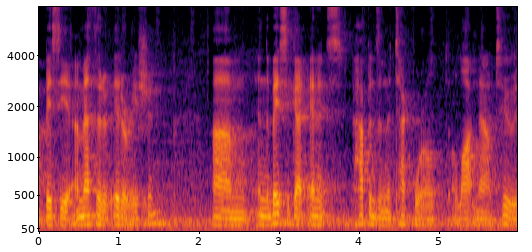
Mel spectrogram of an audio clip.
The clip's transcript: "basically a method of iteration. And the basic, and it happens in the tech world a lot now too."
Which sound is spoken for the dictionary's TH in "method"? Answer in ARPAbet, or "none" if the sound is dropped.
TH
